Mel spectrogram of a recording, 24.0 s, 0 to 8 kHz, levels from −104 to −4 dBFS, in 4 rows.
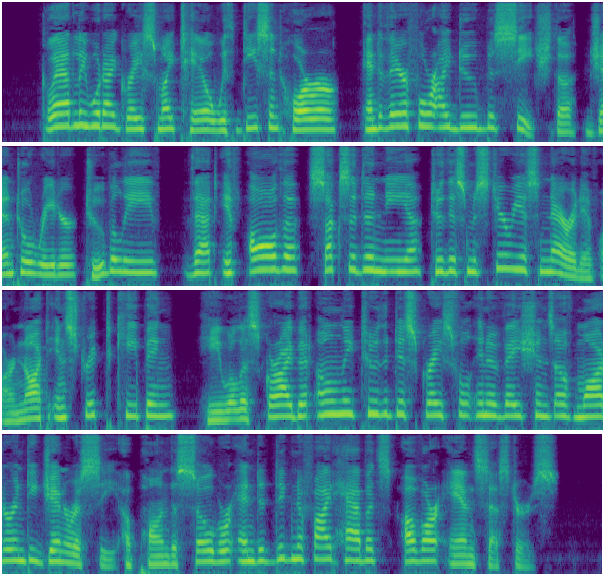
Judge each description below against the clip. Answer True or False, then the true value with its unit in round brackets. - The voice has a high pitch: True (200 Hz)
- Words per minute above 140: False (135 wpm)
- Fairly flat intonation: False (3.7 semitones)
